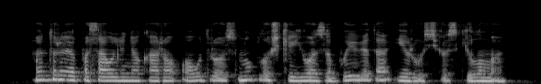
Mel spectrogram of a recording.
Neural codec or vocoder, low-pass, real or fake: none; 7.2 kHz; real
